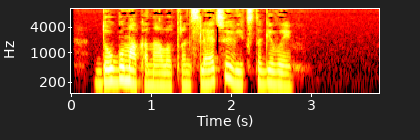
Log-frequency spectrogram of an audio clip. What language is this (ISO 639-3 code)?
lit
